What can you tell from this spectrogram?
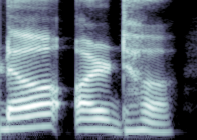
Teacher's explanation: सातवां प्रकार है उत्क्षिप्त या द्विगुण व्यंजन और ड और ढ। इसमें जीभ झटके से ऊपर जाकर तुरंत नीचे गिरती है।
